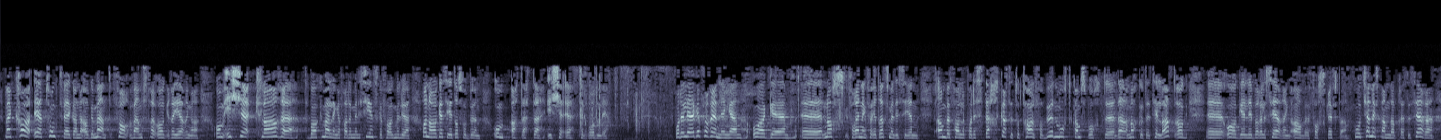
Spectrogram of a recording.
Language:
Norwegian Nynorsk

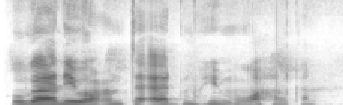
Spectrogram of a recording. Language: Somali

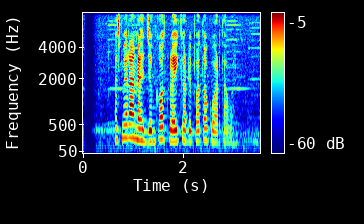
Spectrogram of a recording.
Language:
Sundanese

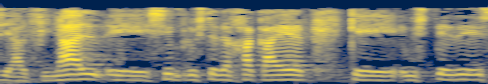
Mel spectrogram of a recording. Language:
Spanish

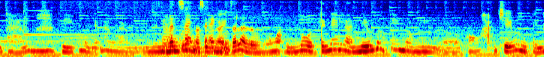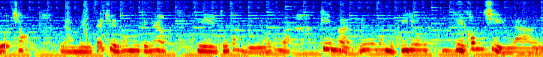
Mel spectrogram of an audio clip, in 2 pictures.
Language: Vietnamese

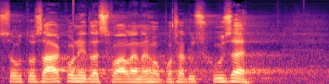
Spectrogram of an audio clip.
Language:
Czech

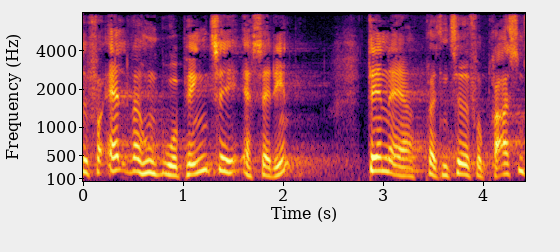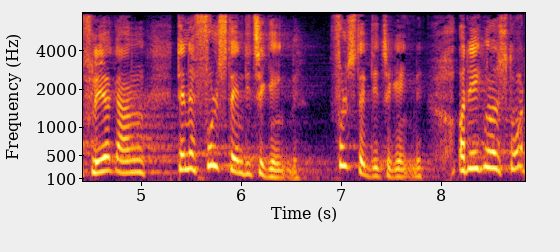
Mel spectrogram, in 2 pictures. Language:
Danish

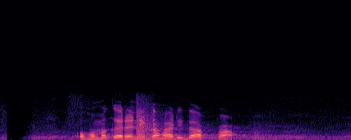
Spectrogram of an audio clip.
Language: Sinhala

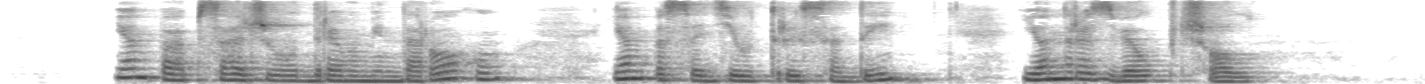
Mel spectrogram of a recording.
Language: Belarusian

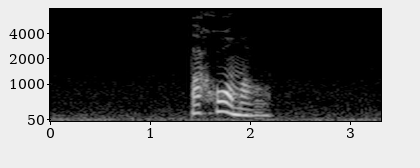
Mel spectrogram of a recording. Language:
Russian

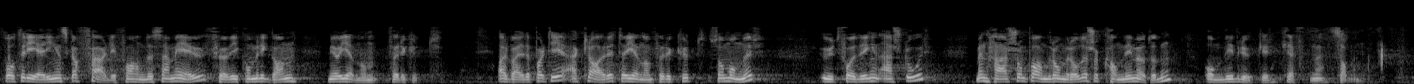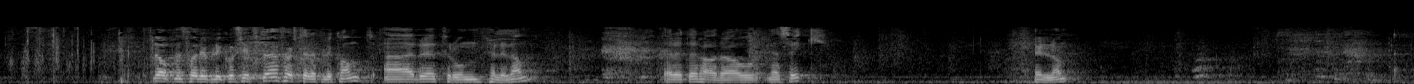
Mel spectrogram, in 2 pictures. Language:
Norwegian Bokmål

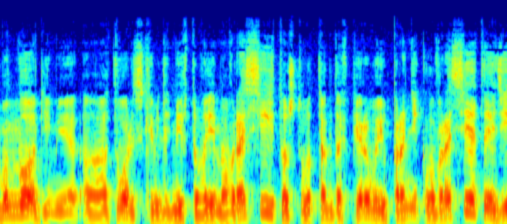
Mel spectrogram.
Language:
Russian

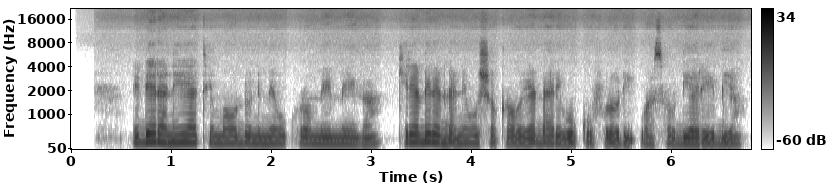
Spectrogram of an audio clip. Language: Kikuyu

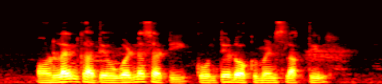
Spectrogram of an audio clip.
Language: Marathi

